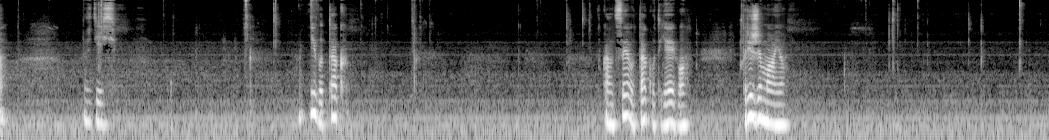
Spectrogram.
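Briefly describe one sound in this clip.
Small pliers click and tick softly against tiny metal parts.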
